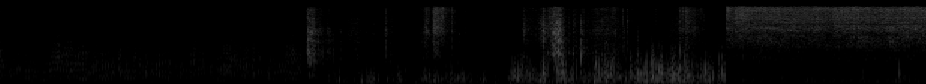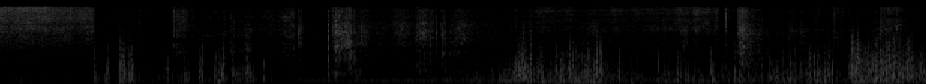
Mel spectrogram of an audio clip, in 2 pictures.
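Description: Faint scraping of a hoe and shovel working wet concrete mix in a plastic mixing tub, in two bouts of strokes. In the middle, a steady hiss of water spraying from a hose lasts about two seconds.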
